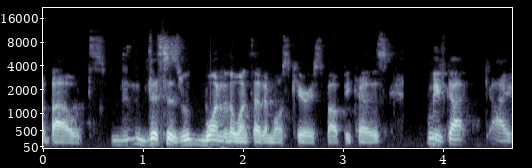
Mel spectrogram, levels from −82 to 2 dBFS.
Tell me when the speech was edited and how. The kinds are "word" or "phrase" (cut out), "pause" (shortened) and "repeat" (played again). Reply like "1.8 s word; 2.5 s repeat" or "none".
none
